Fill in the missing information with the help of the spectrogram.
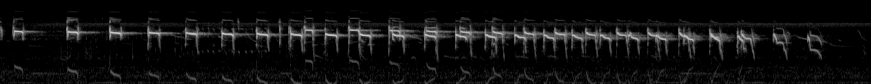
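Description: Freckle-breasted Thornbird song: a long run of about thirty loud, sharp, high notes that speed up slightly and slide steadily lower in pitch.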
